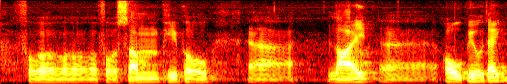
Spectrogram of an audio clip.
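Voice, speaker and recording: A man's very deep, low voice at a very slow pace, with fairly even intonation and audible room echo. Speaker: architect. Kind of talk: conference presentation. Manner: halting, many fillers.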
